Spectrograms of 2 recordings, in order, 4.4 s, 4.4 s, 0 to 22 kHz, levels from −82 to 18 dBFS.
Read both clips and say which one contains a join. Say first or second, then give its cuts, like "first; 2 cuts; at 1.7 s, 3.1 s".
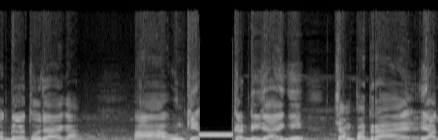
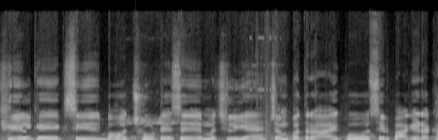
second; 1 cut; at 2.7 s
